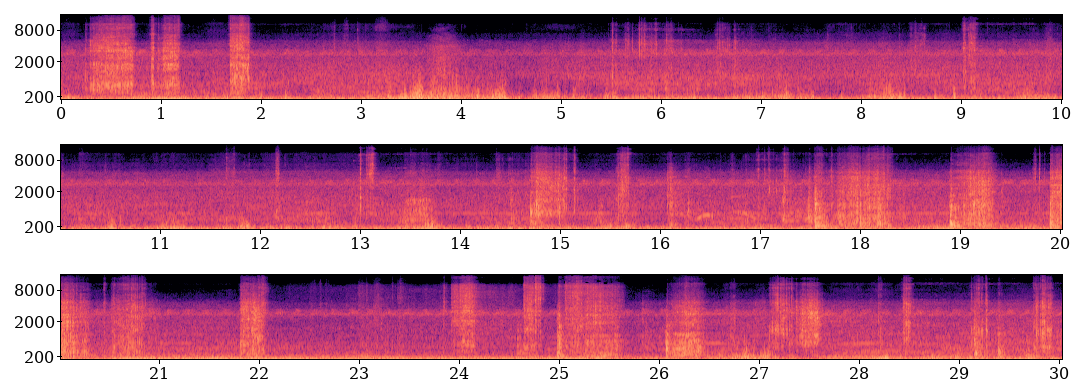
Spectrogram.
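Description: Steel brick trowel working mortar and bricks as a course is laid: irregular sharp clicks and scrapes of steel on brick and mortar as mortar is cut off and bricks are tapped down. A steady low rumble runs underneath.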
